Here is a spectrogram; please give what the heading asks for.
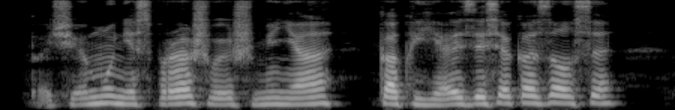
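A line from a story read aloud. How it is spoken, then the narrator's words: Hoarse wheeze. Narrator (Russian): прохрипел комиссар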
